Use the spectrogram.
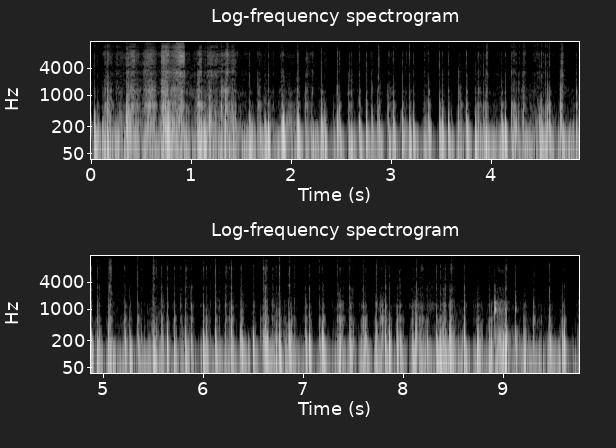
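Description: A small, empty white paper cup with an embossed, textured surface sits upside down over a microphone and is scratched and tapped with long painted fingernails from both hands. It produces a rapid, continuous stream of soft scratching and hollow tapping that sounds muffled and low, with a deep, boomy thump under each touch.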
